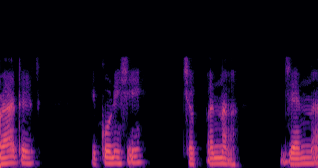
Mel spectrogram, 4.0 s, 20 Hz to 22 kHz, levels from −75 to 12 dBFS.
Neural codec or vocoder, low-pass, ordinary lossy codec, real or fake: none; 5.4 kHz; none; real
